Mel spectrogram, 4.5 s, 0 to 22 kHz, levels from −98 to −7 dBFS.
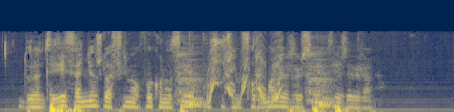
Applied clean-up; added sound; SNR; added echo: none; Scratching (performance technique); 6 dB; none.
